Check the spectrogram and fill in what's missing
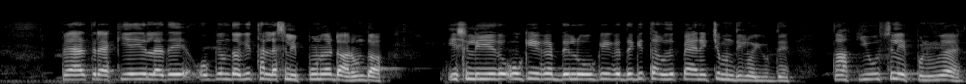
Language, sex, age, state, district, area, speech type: Dogri, male, 18-30, Jammu and Kashmir, Kathua, rural, spontaneous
